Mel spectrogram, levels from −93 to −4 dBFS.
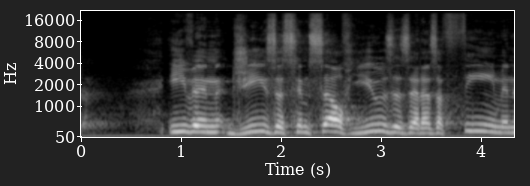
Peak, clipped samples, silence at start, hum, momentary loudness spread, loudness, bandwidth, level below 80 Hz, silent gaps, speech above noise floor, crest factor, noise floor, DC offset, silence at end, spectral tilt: -10 dBFS; under 0.1%; 0 s; none; 12 LU; -29 LUFS; over 20 kHz; -62 dBFS; none; 31 dB; 18 dB; -59 dBFS; under 0.1%; 0 s; -5.5 dB/octave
